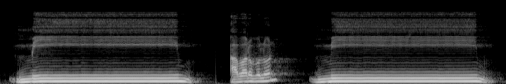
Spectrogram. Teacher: মিম হরফটি উচ্চারণের ক্ষেত্রে অবশ্যই বারিক হবে, পাতলা হবে এবং তিন আলিফ টেনে উচ্চারণ করতে হবে। · মিম হরফটির উচ্চারণ স্থান দুই ঠোটের শুকন স্থান থেকে উচ্চারিত হয়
